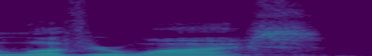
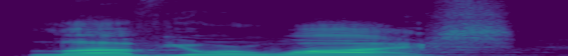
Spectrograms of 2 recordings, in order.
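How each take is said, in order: First: Preacher to men, soft low-voiced plea; soft, low take. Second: LOVE drawn out slow and loud; slow loud emphasis. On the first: Men in church urged gently, soft and low. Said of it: "I don't need, love your wives". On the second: Preacher charges the men, slow loud emphasis. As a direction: lean hard and slow on LOVE. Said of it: "not the way you do". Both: Shown as a demonstration.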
